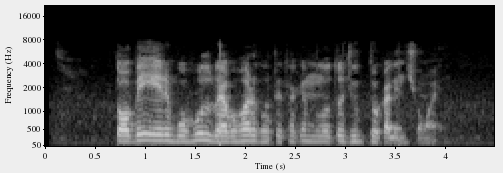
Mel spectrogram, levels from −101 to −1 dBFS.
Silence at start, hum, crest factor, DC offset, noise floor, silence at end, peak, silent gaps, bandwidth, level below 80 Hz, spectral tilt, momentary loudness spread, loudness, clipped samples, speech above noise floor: 0.7 s; none; 20 dB; under 0.1%; -70 dBFS; 0.6 s; -12 dBFS; none; 7.6 kHz; -66 dBFS; -6.5 dB/octave; 16 LU; -29 LUFS; under 0.1%; 40 dB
